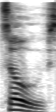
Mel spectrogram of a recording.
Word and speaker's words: toves: as in rive and toves is pronounced so as to rhyme with groves again the first o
